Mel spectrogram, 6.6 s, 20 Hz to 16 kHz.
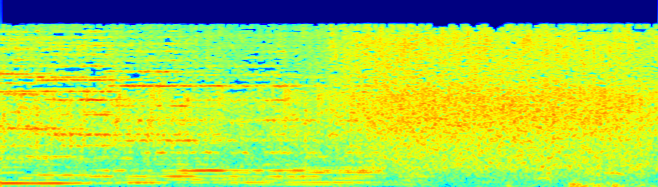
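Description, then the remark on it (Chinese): A large crowd stands and applauds loudly and steadily in the banquet hall of the Macao East Asian Games Dome, Macao, welcoming Xi Jinping and Peng Liyuan: a dense continuous clapping roar. Sustained tonal notes sound beneath it for the first few seconds before the clapping carries on alone. “澳门东亚运动会体育馆宴会厅内气氛喜庆热烈，18时许，习近平和夫人彭丽媛在澳门特别行政区行政长官贺一诚和夫人郑素珍陪同下步入大厅，全场起立鼓掌欢迎。”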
